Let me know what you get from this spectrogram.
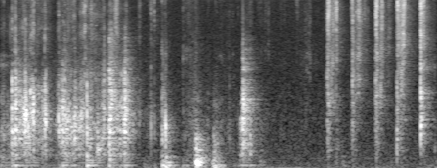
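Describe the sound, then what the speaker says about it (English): A new deck of tarot cards being riffle shuffled close by, a series of quick, crisp fluttering bursts that build to sharp riffling snaps near the end, with no talk over them. "I'm going to do one more riffle shuffle because these are new and I haven't read with them yet."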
